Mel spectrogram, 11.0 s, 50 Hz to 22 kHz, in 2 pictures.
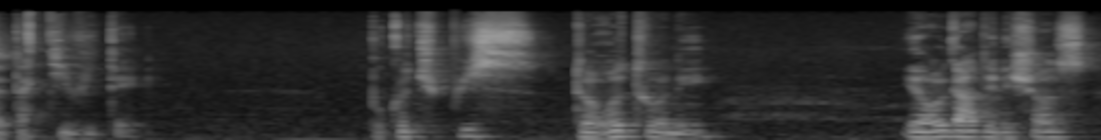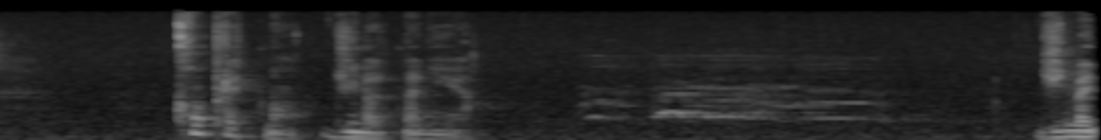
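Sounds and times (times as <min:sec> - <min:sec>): faint drawn-out animal call: 0:03.6 - 0:04.6, 0:08.4 - 0:10.3.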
